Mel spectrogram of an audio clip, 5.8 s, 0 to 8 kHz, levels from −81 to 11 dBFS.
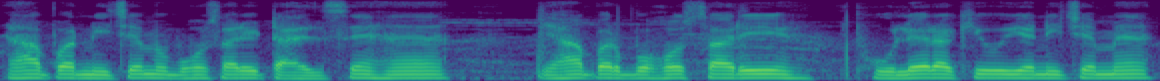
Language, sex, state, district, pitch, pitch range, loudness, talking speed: Hindi, male, Jharkhand, Palamu, 130 Hz, 125-135 Hz, -16 LUFS, 185 wpm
